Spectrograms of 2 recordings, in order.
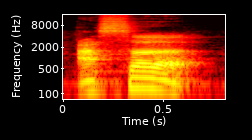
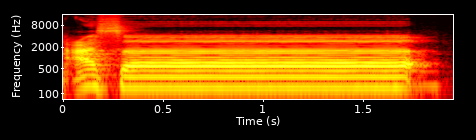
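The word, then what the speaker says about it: عسى: Kemudian kemarin ada beberapa kata yang terlalu panjang, lebih dari 2 harokat, yaitu kalimat asa. Membacanya bukan asa, tetapi membacanya 2 harokat. Asa rabbuhu, asa rabbuhu. Jadi diayunkan. Asa rabbuhu in talaqakunna an yubdilahu azwaja. Ya, kemudian itu asa harus 2 harokat.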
